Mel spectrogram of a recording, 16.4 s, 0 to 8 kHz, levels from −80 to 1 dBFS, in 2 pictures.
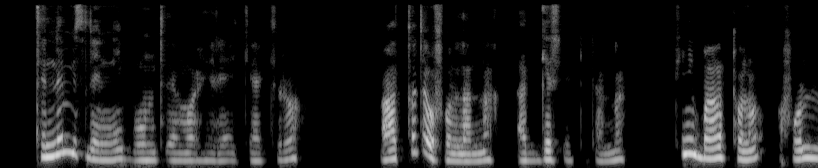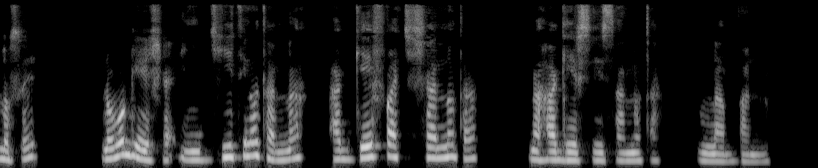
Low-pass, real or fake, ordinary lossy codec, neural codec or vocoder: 7.2 kHz; fake; MP3, 48 kbps; codec, 24 kHz, 3.1 kbps, DualCodec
